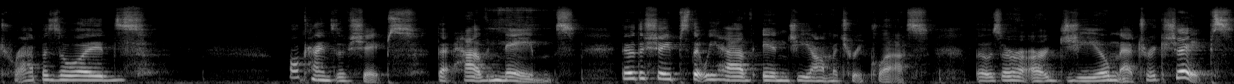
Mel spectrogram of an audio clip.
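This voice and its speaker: A woman's medium-pitched voice at a very slow pace with lively intonation, in a very clean recording with a silent background. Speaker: art teacher. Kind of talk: tutorial.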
